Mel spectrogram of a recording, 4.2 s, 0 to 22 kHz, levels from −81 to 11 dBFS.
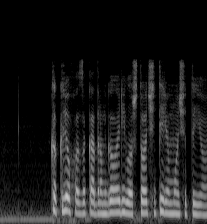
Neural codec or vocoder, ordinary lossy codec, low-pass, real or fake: autoencoder, 48 kHz, 32 numbers a frame, DAC-VAE, trained on Japanese speech; none; 7.2 kHz; fake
